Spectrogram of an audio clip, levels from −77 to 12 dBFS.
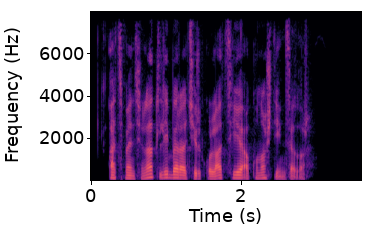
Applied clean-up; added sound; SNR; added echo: none; none; none; none.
